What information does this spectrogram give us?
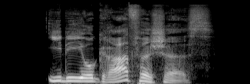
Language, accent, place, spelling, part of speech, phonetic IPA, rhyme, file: German, Germany, Berlin, ideographisches, adjective, [ideoˈɡʁaːfɪʃəs], -aːfɪʃəs, De-ideographisches.ogg
- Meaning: strong/mixed nominative/accusative neuter singular of ideographisch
